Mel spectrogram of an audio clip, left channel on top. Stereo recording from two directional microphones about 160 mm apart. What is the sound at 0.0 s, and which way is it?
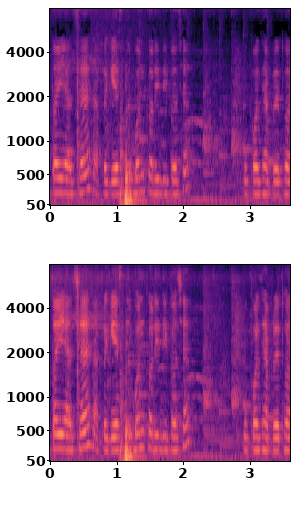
A woman's voice, 50° right (ahead or behind).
